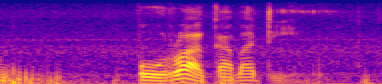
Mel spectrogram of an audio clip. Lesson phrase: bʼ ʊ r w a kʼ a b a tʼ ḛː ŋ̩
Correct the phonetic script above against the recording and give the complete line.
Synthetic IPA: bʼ ʊ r w a kʼ a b a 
